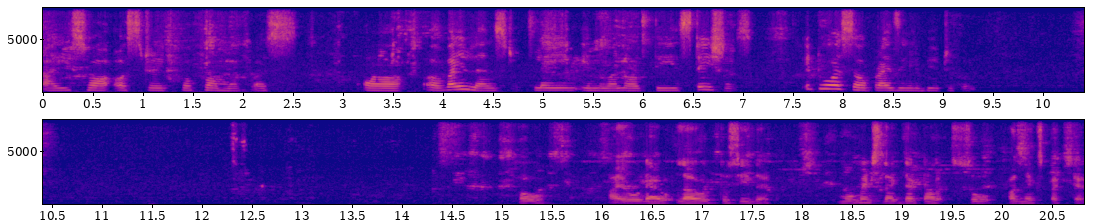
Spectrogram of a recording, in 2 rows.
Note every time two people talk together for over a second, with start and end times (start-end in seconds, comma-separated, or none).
none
